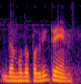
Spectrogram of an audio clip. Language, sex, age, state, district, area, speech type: Dogri, male, 18-30, Jammu and Kashmir, Samba, urban, spontaneous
